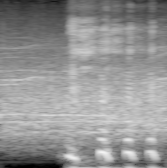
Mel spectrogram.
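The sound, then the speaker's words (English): An applause sound effect: a steady wash of crackling clapping noise, joined halfway through by a run of rhythmic low pulses, about five of them, evenly spaced like chanting or stomping. “Wait, applause.”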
